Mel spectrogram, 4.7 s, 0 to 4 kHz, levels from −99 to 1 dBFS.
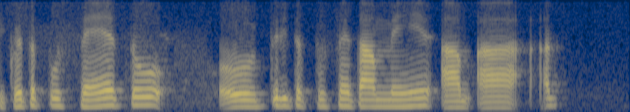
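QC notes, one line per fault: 0.06–0.6 s, 0.81–0.98 s and 1.22–1.64 s: echo leak. The far end's echo canceller likely failed to fully remove its loudspeaker pickup, so a faint copy of the speech returns 328 ms late, roughly 30 to 35 dB below the direct sound.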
